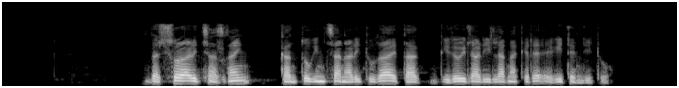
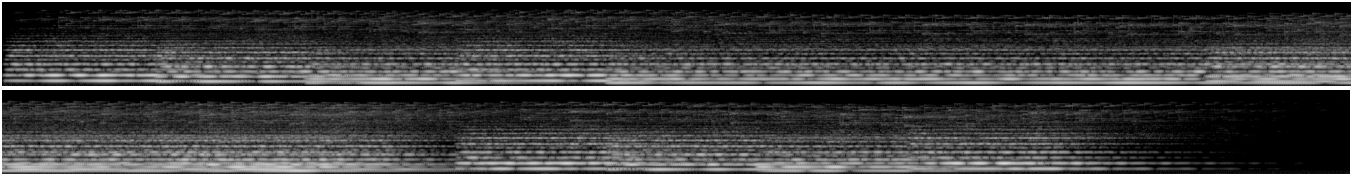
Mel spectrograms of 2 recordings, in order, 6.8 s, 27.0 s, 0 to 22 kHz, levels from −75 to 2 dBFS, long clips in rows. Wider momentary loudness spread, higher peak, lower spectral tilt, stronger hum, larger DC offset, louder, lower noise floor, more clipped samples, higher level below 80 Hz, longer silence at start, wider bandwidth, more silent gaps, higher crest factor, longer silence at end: about the same, 10 LU vs 8 LU; first, 0 dBFS vs -4 dBFS; about the same, -5.5 dB/octave vs -6 dB/octave; neither; neither; first, -15 LUFS vs -20 LUFS; first, -69 dBFS vs -62 dBFS; neither; first, -64 dBFS vs -72 dBFS; first, 1.45 s vs 0 s; second, 7.6 kHz vs 15.5 kHz; neither; about the same, 16 dB vs 16 dB; second, 0.7 s vs 1.8 s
